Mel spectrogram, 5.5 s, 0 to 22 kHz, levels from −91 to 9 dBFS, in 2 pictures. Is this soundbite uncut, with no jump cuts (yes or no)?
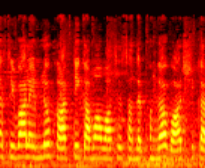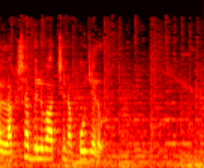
yes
